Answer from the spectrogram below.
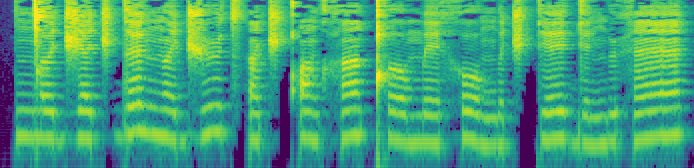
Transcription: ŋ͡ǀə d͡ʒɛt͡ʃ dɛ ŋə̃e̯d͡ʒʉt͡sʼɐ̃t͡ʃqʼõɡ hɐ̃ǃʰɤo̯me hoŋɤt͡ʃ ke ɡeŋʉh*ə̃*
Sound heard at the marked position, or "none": ɛ̃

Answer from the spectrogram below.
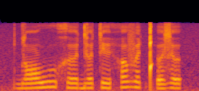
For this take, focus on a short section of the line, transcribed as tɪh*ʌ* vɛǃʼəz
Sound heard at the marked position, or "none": ʌ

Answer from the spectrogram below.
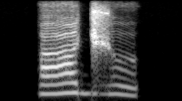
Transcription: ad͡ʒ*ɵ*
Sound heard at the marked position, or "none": ɵ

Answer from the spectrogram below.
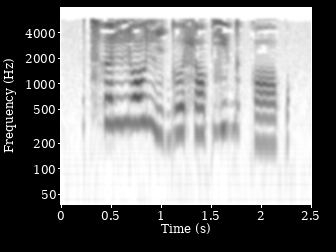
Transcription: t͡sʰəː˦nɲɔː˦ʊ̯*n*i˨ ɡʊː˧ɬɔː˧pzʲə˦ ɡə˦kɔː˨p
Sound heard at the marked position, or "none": ɲ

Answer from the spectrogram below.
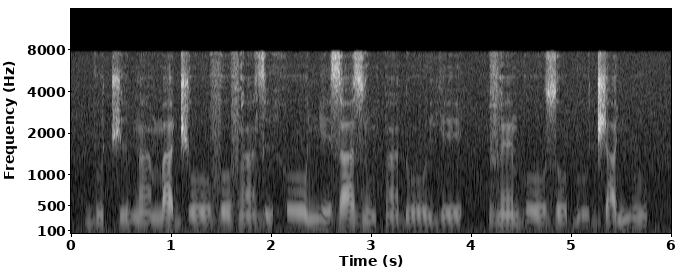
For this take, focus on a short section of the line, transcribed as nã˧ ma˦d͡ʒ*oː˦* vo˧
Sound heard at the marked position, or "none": oː˨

